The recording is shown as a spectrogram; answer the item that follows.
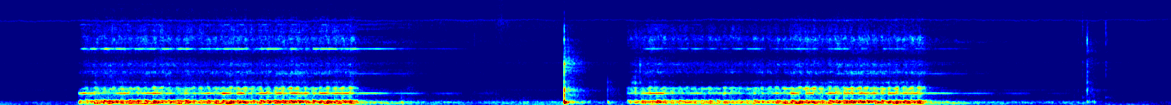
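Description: A telephone ringing twice, each ring a steady, trilling electronic tone lasting about two seconds, separated by a short pause with a sharp click between, fairly quiet and alone.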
